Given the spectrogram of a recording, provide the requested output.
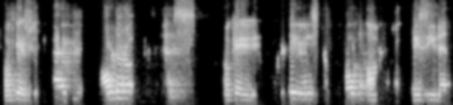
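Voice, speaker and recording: A man's voice: fairly high pitch, fairly even intonation, moderate pace, a bit bright, poor audio. A man with an Indian English accent teaching an exam coaching class in a didactic way, repeating key terms and asking rhetorical questions. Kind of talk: classroom lecture.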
